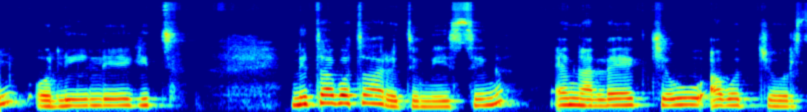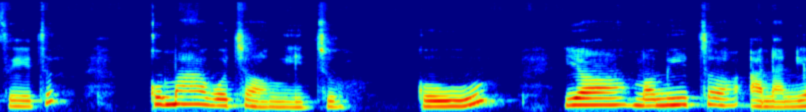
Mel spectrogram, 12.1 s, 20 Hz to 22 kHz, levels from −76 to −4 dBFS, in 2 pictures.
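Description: No technical faults can be heard anywhere here.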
